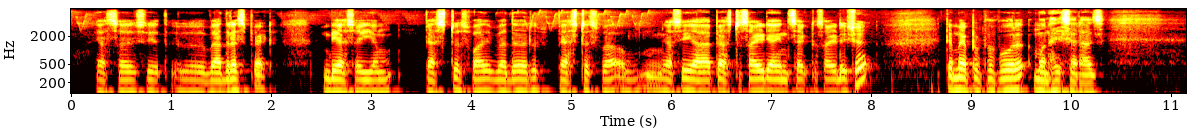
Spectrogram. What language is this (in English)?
Kashmiri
